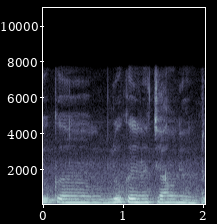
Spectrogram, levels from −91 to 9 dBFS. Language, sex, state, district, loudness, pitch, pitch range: Kannada, female, Karnataka, Dakshina Kannada, -14 LUFS, 185 Hz, 180-190 Hz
